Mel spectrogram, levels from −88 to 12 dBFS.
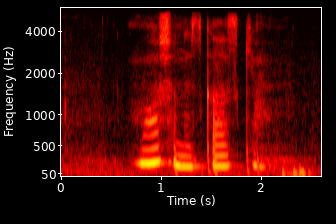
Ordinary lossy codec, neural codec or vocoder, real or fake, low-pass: MP3, 48 kbps; none; real; 5.4 kHz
